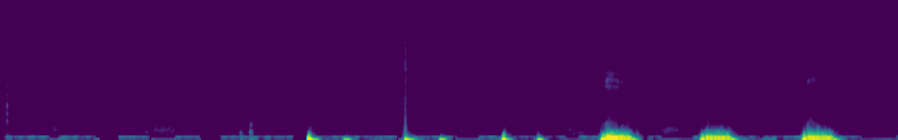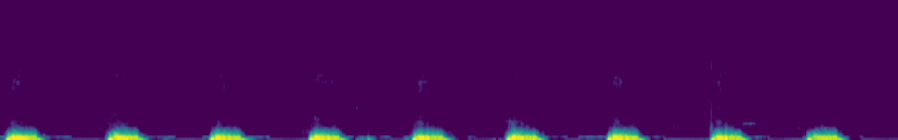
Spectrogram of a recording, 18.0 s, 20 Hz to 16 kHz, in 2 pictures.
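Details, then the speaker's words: Mitral regurgitation: regular heartbeat near 60 a minute with a long blowing holosystolic murmur filling each systole. "mitral regurgitation murmur is best heard over the cardinal effects the intensity of the murmur increases truth maneuvers at increased left ventricular afterload such as hand grip"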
